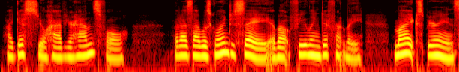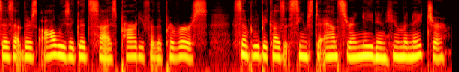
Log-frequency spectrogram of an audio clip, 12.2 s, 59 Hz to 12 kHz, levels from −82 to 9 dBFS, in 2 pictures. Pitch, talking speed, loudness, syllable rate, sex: 190 Hz, 200 wpm, -18 LUFS, 5.9 syllables/s, female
